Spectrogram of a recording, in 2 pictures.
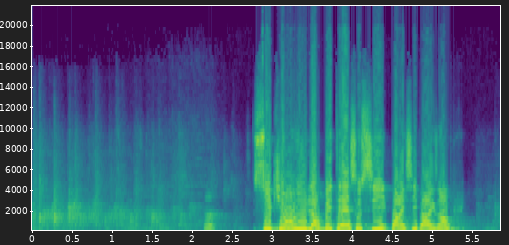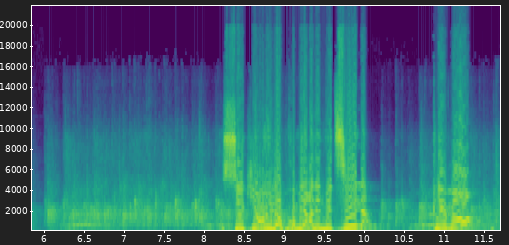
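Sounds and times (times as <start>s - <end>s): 
audience applause: 0.0s - 2.1s, 5.6s - 8.5s, 10.2s - 11.6s
speech: 2.1s - 5.4s, 8.2s - 10.2s, 10.9s - 11.5s.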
